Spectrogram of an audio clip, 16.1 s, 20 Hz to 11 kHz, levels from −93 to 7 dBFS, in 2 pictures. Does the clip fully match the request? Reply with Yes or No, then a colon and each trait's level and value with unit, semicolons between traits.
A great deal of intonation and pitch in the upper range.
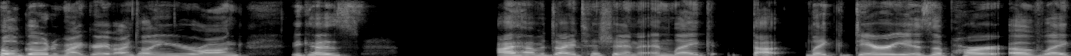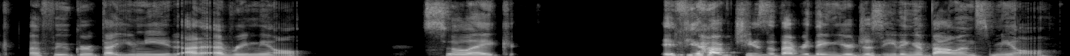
No: average, 3.3 semitones; high, 210 Hz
